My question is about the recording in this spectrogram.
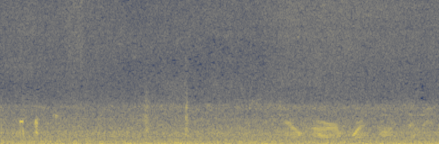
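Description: Ford Police Interceptor Utility SUVs driving past one after another: a steady low rumble of engines, tyres and wind. Voices of bystanders come through briefly about three seconds in.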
